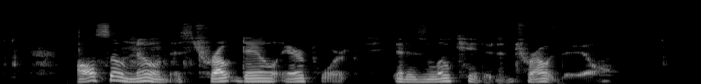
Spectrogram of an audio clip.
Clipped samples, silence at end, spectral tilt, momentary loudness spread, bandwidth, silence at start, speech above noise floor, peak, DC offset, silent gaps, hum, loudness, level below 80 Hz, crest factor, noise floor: under 0.1%; 0.9 s; -8 dB/octave; 16 LU; 7.2 kHz; 0.35 s; 28 dB; -6 dBFS; under 0.1%; none; none; -28 LUFS; -72 dBFS; 22 dB; -55 dBFS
